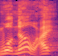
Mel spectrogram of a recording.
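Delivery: indignant imitation of a bad sport; mock protest. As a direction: protest like a sore loser, hammed up a little. Mimicking protesting receiver who dropped ball.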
